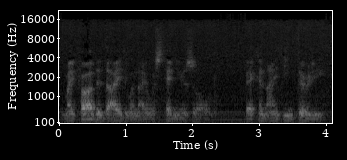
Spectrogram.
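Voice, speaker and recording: Noticeable background noise runs under the recording. A man talks at a fairly slow pace. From Poland. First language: Polish. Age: 70s. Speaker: Holocaust survivor. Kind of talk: oral history interview.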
